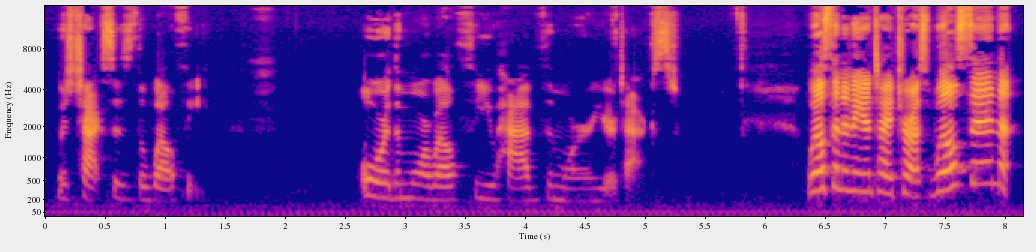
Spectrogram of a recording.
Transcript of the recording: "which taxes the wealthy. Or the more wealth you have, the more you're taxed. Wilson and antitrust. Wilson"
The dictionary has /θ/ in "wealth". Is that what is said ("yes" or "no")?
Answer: yes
